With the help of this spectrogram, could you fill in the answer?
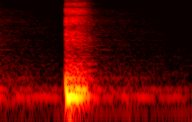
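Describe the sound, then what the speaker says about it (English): A single punchy snare hit from a reggaeton beat, sharp and loud with a short bright tail, standing alone over a faint low sustained tone. "Now the snare sounds like this."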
